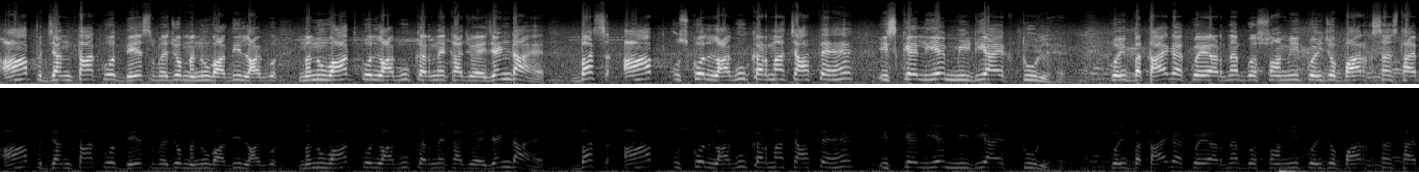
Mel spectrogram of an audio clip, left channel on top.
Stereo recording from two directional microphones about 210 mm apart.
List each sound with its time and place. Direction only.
0.0 s speech: 20° left (ahead or behind)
